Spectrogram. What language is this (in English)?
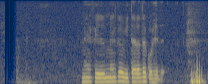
Sinhala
